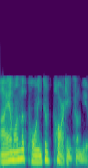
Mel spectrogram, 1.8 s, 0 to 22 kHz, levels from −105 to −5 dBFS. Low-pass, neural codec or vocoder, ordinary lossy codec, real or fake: 7.2 kHz; autoencoder, 48 kHz, 32 numbers a frame, DAC-VAE, trained on Japanese speech; AAC, 16 kbps; fake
